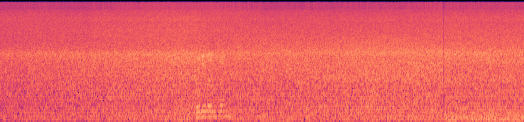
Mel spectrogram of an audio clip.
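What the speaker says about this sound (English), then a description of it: "It is Moelva waterfall." Moelva waterfall in Norway roars as a steady, loud broadband rush of falling water that continues unbroken throughout, with someone speaking briefly over it.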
